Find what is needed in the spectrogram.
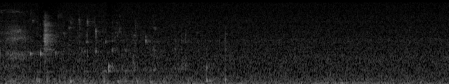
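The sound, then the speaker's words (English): Beer, a Frosty Imperial Stout with Vanilla from a can, pours into a glass with a soft, steady hiss, a few faint drips and fizzy crackles standing out near the start, quiet with no voices. “Nice pour, nice execution.”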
